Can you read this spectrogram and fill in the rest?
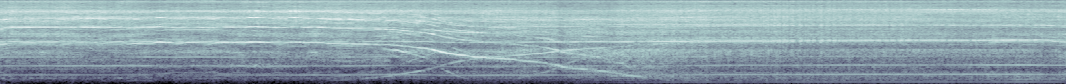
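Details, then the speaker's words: Old electric grass trimmer running with a loud, constant high-pitched howl and warbling pitch; the motor and brushes are fine, and the whine is from the gear head, caused by a cracked, loose bearing seat. "เพราะว่าแกตัดแล้วเสียงมันดังวิ๊ดวิ่วเสียงหอนมันดังตลอดนะฮะ"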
